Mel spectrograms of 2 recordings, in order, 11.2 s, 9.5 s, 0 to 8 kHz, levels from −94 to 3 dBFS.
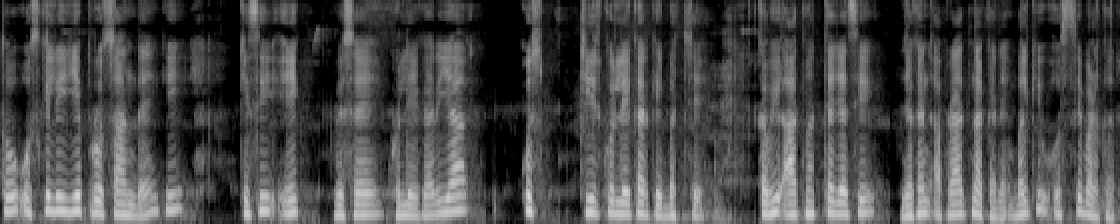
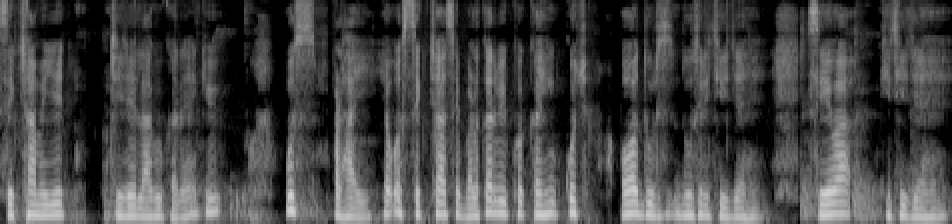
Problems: none marked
